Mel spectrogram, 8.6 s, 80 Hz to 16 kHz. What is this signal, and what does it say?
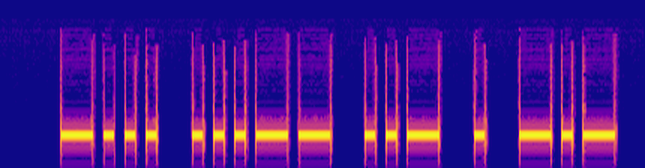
Morse code, heard as a keyed tone, about 9 wpm, 800 Hz. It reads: B3UEK
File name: CW / DET / 1 6 1500C S C 8wpm 5219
